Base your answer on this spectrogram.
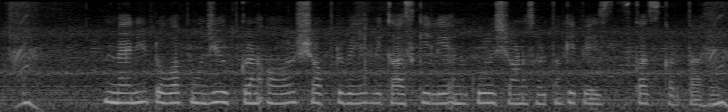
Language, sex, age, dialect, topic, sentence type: Hindi, female, 25-30, Hindustani Malvi Khadi Boli, banking, statement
